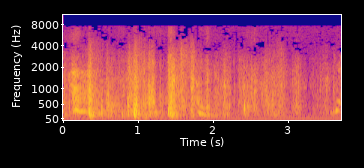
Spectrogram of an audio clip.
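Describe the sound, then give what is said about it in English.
Several heavy punches land in a fistfight with Hickok, dull thuds coming a few at a time in an uneven rhythm, with rough scuffling noise between the blows and no talking. “You'll have to hit harder than that, like this.”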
